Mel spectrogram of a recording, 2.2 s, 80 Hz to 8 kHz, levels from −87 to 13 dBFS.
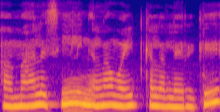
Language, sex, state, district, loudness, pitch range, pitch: Tamil, female, Tamil Nadu, Kanyakumari, -10 LUFS, 200-240 Hz, 215 Hz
